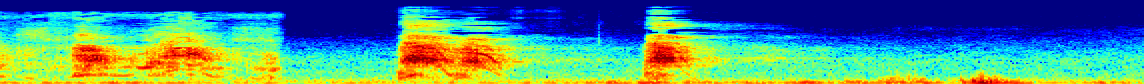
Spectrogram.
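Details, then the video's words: Little Chihuahua barking at a cat, guarding like a small guard dog: three sharp, bright barks about a second apart, the first a doubled burst, over a low background rumble. "Chihuahua Barking Dog Bark Sounds. Little Chihuahua Barking at a Cat"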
